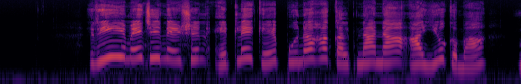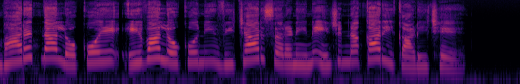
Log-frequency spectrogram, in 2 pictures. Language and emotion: Gujarati, neutral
